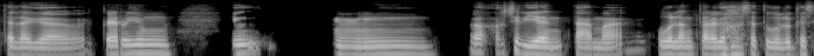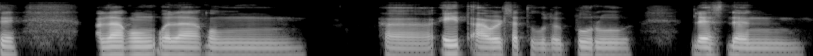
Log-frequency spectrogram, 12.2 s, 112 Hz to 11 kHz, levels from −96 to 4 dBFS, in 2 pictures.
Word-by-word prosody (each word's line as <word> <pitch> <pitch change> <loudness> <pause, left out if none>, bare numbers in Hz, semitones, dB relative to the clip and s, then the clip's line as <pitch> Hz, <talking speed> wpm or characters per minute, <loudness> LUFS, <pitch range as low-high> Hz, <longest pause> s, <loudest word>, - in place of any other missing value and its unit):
talaga 115 -2 +1 0.2
ako - - -9
eh. - - -25
Pero 130 +1 +5
'yung, 145 0 +1 0.6
'yung 145 - +1 0.7
mm. 125 0 -3 0.3
A 160 - +2
actually 150 -3 -1
yan, 120 0 +4
tama. 115 0 +1 0.2
Kulang 125 -1 +2
talaga 120 +1 +3
ako 125 - -1
sa - - -2
tulog 120 0 -2
kasi 125 -1 -2 0.6
wala 125 +1 +8
akong 125 0 +2
wala 120 -1 +5
akong, 115 -2 -4 1.1
ah, 105 -1 -3
8 140 0 +5
hours 120 -1 +5
sa - - +2
tulog, 110 -1 -9
puro 115 -2 -4 0.4
;less 120 -4 +4
than 110 -2 -2
120 Hz, 145 wpm, -27 LUFS, 115-125 Hz, 1.1 s, wala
